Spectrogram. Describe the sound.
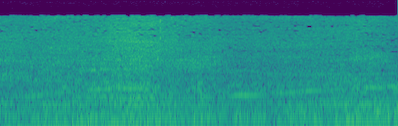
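A steady, dense rumble of engine and road noise as a car begins moving after its emergency brake is released. The noise stays continuous and even throughout, with no clear breaks.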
